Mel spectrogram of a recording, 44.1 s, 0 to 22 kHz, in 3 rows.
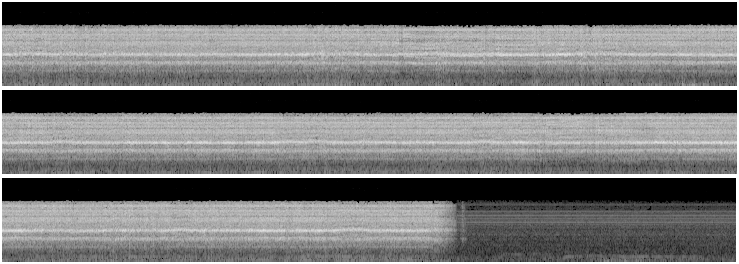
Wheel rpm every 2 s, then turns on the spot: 160, 160, 160, 160, 160, 160, 160, 160, 160, 160, 160, 160, 160, 160, 160, 160, 160, 160, 160, 20, 0, 0.
none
